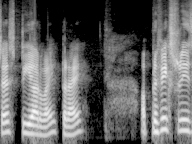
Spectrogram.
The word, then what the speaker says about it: Trie: So, if you look at here a try pronounced as tr y try.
